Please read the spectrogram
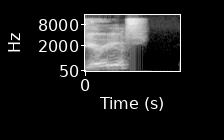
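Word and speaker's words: Urías: I always say his last name wrong. Urias? Is that how you say it? – I think it's Urias. Urias.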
